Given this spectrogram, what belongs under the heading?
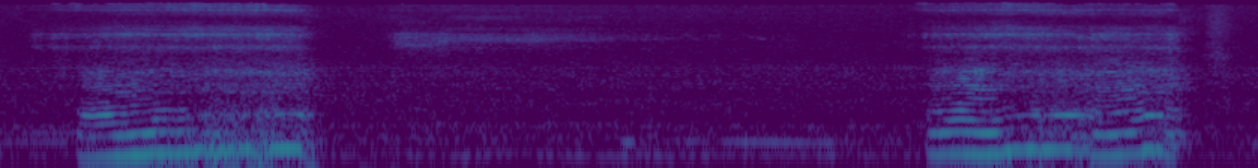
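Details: Sleeping Cane Corso dog snoring: two long, loud, rumbling snores several seconds apart, with quiet breathing between them.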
